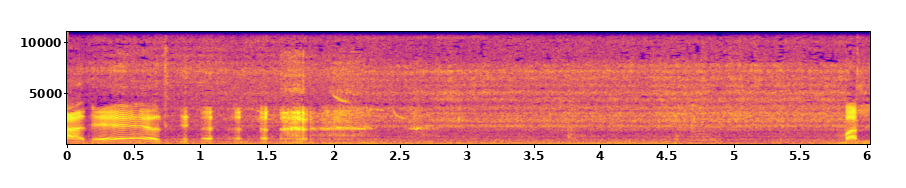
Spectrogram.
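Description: Kobelco SK200 excavator's diesel engine running steadily, a low even hum, while the machine swings. Laughter sits over the first second or so.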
